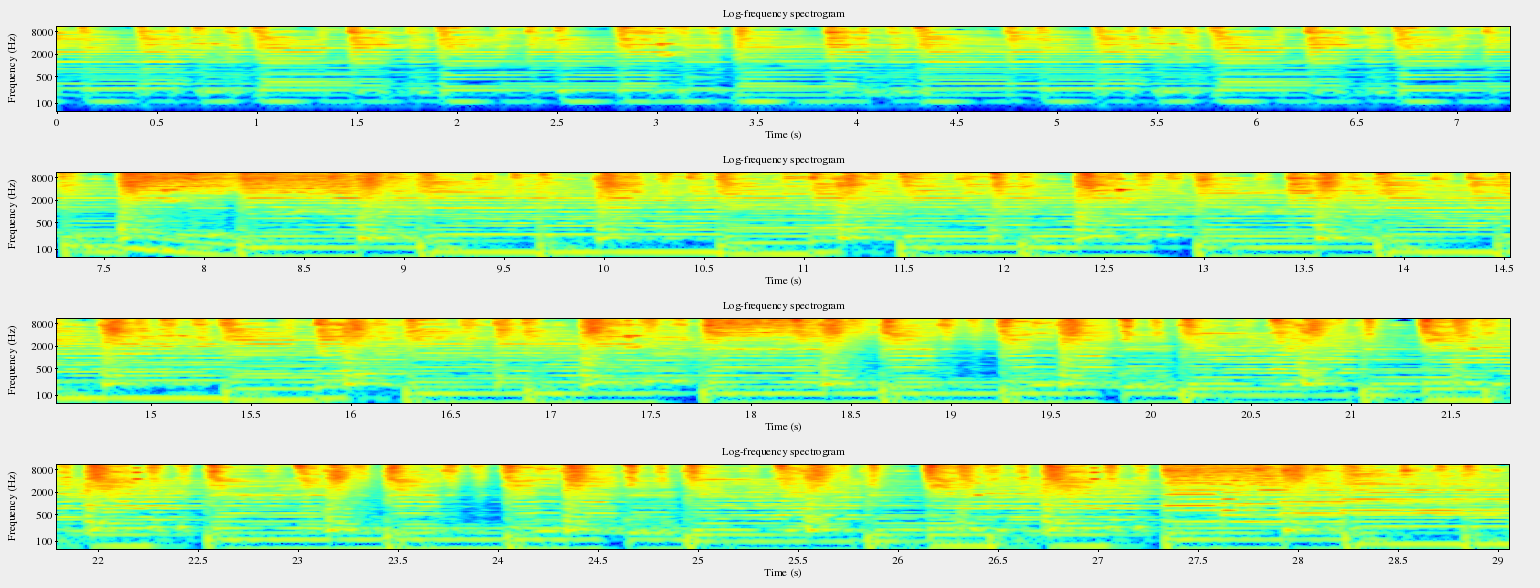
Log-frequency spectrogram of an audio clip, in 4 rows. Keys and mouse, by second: 0.4-1.0 middle drag, 1.5 g, 3.0 r, 4.0 g, 5.4 shift+middle click, 5.7 middle click, 6.4 middle click, 7.4 middle click, 7.9 middle click, 8.5 g, 9.6-11.0 middle drag, 12.2 ctrl+l, 13.1 KP_7, 14.6 KP_3, 16.1 shift+d, 18.9 s, 20.0 g, 20.9 shift+middle click, 22.4 shift+d, 23.9 r, 25.0 middle click, 26.4 middle click, 27.2 middle click, 28.0 r, 28.9 r.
